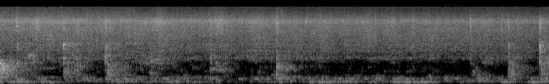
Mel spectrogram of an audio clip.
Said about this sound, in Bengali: ব্রাউন কালার হওয়া পর্যন্ত আমি মশলাটা পেঁয়াজ রসুনটাকে ভেজে নেব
